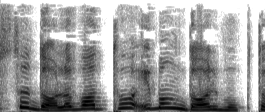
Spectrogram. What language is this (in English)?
Bangla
